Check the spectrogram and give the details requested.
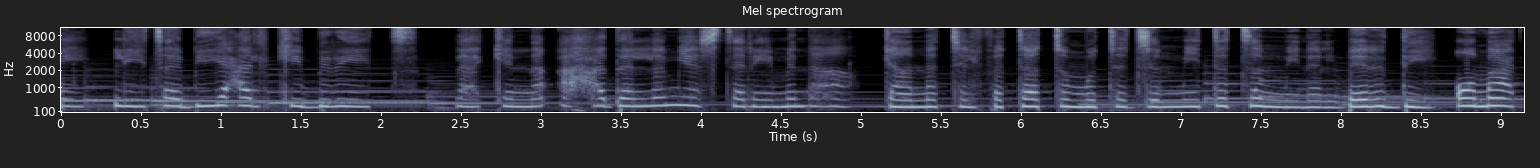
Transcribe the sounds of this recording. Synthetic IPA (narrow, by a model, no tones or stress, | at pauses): lit̪abiːʕalkɪbɾiːt̪laːkɪnːʔaħad̪alamjast̪aɾimɪnha | kaːnat̪ɪlfat̪aːt̪mʊt̪ad͡ʒamːid̪amɪnɪlbɑɾd̪iwɪmaʕ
